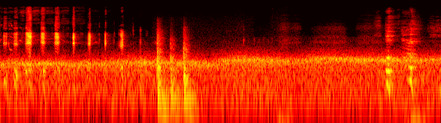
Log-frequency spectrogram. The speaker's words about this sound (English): In a moment now, you'll hear me knock on Santa's door and he'll unlock it, never more to lock again.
